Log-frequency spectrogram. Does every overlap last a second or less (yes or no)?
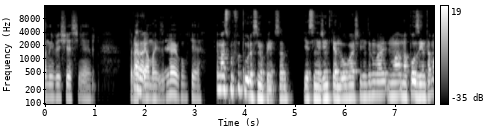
yes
